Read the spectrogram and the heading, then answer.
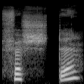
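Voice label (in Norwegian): "første", Norwegian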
